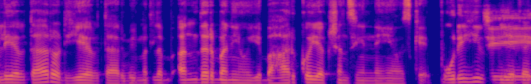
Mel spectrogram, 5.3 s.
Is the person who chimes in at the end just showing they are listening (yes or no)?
no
